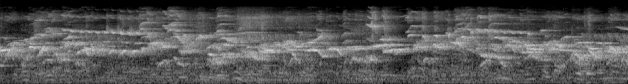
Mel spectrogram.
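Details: White-rumped shama singing fiercely after its moult: a dense, unbroken stream of varied whistled and chattering phrases, mostly high, with quick rising and falling sweeps and no pauses.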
